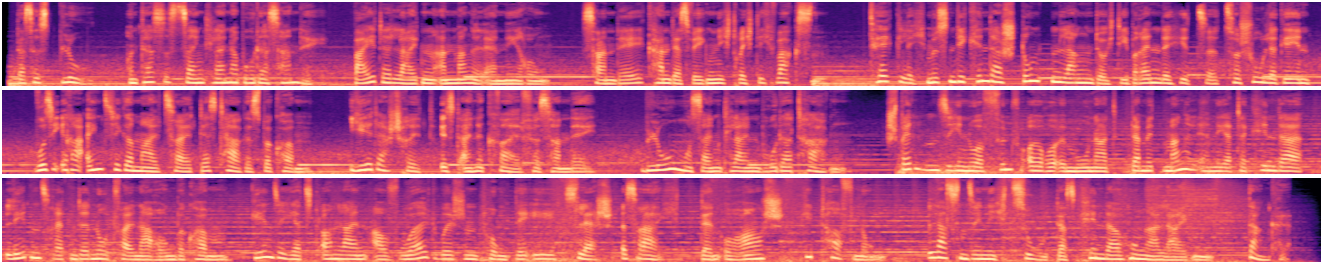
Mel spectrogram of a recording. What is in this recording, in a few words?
TV Ad, Doku, Presentation, German; World Vision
